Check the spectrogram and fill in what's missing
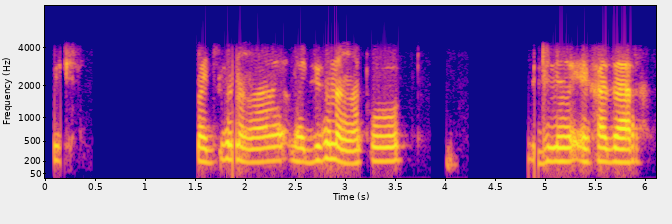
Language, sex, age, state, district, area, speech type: Bodo, female, 18-30, Assam, Kokrajhar, rural, conversation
